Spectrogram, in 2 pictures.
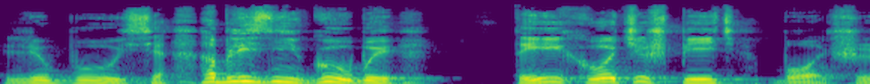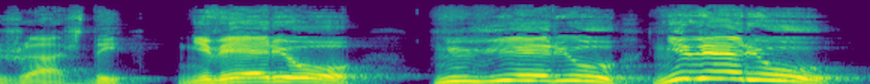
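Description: A man voicing a loud, excitable male film director in an audiobook, shouting orders and stretching out his exclamations. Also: medium pitch, unhurried, pitched above the performer's own voice, lightly acted. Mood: frantic. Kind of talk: audiobook character voice.

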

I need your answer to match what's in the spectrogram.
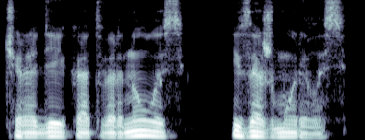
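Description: Deep-voiced male audiobook narrator. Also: fairly even intonation, dark tone, dry recording, studio quality. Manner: measured, deliberate reading. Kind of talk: scripted narration.

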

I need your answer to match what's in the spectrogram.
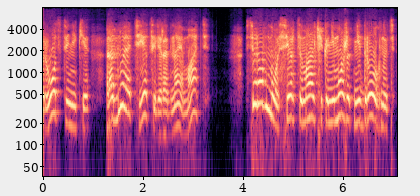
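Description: A woman narrating an audiobook story in an expressive, dramatic reading. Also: medium pitch. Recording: dull lo-fi recording.

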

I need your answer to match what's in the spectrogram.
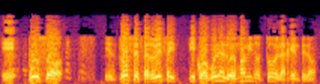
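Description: A Uruguayan man co-hosting a radio sports show, chatting casually with halting restarts. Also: a little high, expressive, faint music behind. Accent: Uruguayan Spanish. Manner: hesitant, full of restarts, chuckling.

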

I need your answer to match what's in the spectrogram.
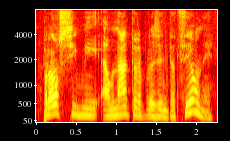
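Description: A woman's voice: fairly low pitch, lively intonation, moderate pace, darkish tone. A woman hosting a radio talk show, chatting with her guests in a friendly, hesitant way. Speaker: radio host. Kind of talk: casual on-air interview.

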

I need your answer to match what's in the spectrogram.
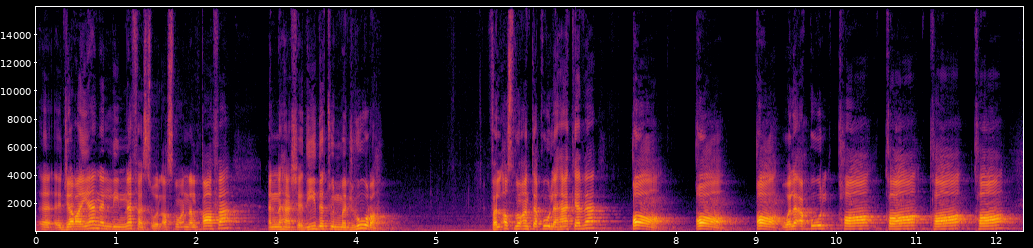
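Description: A man with a fairly high voice teaches Quran recitation, explaining how letters are formed. He often breaks into loud drilled syllables to demonstrate the sounds for his students. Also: roomy sound. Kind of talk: tajweed lesson with spoken drills.

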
